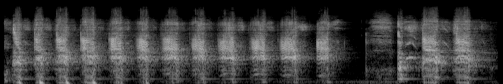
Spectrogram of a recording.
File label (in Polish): smiech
